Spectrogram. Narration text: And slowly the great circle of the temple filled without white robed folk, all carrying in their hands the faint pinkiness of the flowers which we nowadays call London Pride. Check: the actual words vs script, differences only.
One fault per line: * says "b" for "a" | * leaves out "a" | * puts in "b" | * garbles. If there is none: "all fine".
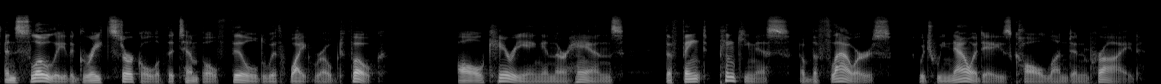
* says "with" for "without"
